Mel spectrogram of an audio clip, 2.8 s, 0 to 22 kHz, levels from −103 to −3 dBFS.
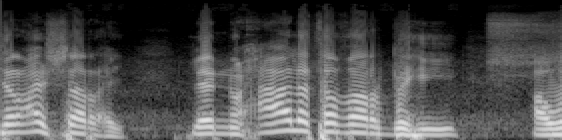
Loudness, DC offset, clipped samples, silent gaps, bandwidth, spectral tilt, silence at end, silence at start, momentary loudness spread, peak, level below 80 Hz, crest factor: -22 LUFS; under 0.1%; under 0.1%; none; 12.5 kHz; -8 dB/octave; 0 s; 0 s; 13 LU; -8 dBFS; -40 dBFS; 14 dB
